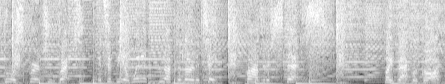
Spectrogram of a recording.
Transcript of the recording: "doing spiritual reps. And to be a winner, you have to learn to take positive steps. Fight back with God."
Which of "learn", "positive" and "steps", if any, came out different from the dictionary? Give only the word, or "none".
none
